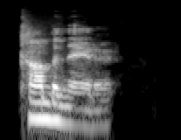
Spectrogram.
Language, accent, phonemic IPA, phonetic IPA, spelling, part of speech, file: English, US, /ˈkɑm.bɪˌneɪ.tɚ/, [ˈkɑm.bɪˌneɪ.ɾɚ], combinator, noun, En-us-combinator.ogg
- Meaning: A lambda expression which has no free variables in it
